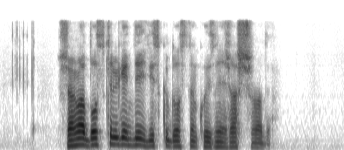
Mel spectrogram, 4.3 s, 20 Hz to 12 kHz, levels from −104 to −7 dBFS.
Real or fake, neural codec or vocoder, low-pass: fake; codec, 16 kHz, 2 kbps, FunCodec, trained on Chinese and English, 25 frames a second; 7.2 kHz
